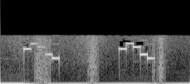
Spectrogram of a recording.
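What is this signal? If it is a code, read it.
Five-tone selective call (ZVEI), heard as quick runs of five tones, tones of about 70 ms. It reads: 88953
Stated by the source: ZVEI five-tone call 88920, received on SDR.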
